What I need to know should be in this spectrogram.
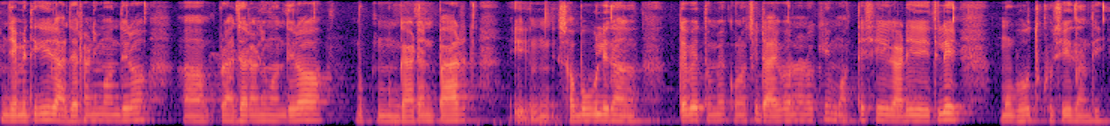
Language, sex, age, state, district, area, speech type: Odia, male, 18-30, Odisha, Kendujhar, urban, spontaneous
